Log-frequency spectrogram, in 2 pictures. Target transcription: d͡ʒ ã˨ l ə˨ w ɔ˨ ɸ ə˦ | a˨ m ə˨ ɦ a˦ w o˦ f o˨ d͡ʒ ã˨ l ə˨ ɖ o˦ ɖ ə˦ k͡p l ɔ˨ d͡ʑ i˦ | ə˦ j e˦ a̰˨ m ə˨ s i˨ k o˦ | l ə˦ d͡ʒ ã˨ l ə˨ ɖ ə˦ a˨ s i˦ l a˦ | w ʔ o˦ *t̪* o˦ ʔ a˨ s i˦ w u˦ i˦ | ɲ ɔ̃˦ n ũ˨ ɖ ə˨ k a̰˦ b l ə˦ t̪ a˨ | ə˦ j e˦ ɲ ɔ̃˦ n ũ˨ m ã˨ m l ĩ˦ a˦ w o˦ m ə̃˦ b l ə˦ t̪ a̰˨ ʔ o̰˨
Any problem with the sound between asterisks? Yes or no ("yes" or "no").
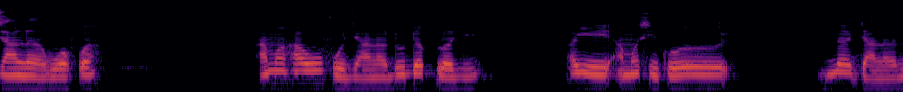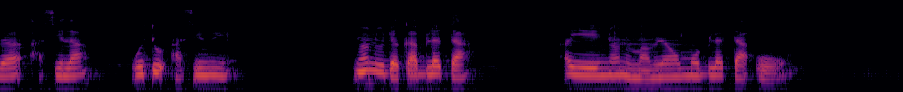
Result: yes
